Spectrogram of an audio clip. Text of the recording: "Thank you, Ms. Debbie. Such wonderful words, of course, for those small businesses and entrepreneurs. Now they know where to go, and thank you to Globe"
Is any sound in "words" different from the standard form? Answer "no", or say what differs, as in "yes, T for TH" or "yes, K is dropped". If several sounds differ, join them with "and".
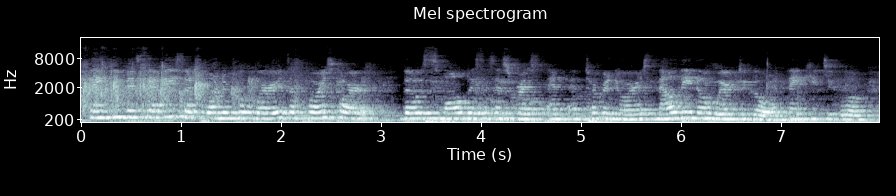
no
